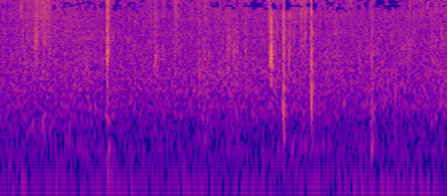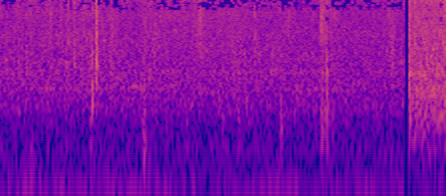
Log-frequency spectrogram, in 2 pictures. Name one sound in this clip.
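A stream trickles softly nearby.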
